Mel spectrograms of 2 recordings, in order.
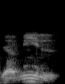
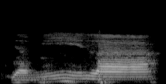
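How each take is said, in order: First: The word ends in a consonant, no final vowel. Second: The word ends in a long vowel, two beats. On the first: The speaker calls it wrong. "tidak dibaca jamil" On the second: The speaker calls it right. "satunya panjang, dua ketuk"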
